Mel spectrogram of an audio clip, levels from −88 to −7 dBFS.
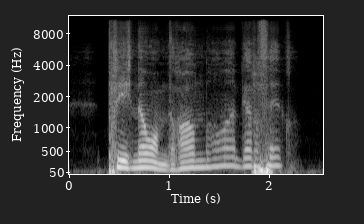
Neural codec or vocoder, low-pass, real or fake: codec, 16 kHz in and 24 kHz out, 0.6 kbps, FocalCodec, streaming, 2048 codes; 10.8 kHz; fake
